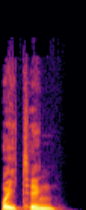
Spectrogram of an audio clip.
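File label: "waiting", British English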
